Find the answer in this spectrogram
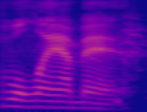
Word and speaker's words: Willamette: Is it Willamette or Willamette? I'm going to pretend like you didn't say that. It's Willamette. Damn it, Willamette. Like Volcanoe. Putting the wrong emphasis on the wrong syllable.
